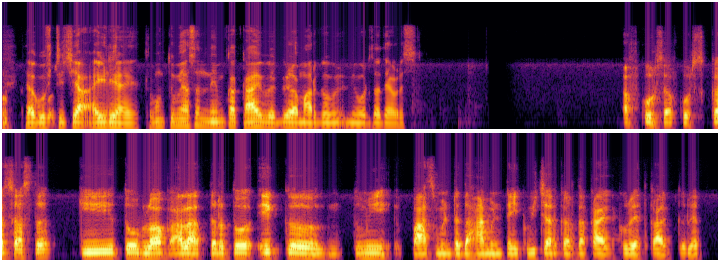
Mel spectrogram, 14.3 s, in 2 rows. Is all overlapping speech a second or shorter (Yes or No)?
Yes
